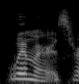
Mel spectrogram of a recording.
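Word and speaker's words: SWMRS: It's Swimmers, right? – Yeah. – But without the vowels.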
